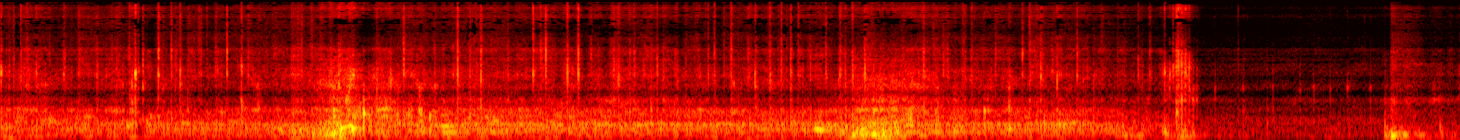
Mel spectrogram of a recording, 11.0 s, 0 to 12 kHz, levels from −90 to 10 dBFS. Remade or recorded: remade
